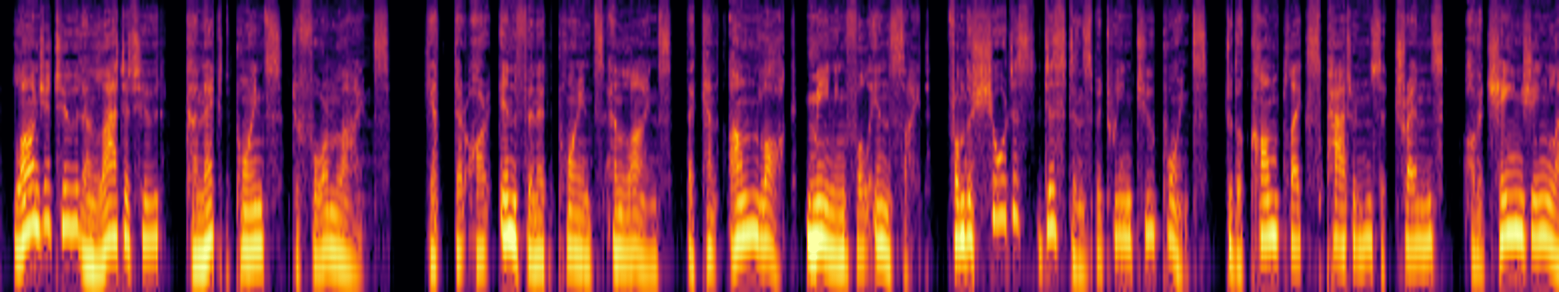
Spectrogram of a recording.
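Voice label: Swedish, English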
